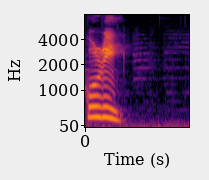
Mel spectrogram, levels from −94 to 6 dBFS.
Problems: background sounds at intervals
